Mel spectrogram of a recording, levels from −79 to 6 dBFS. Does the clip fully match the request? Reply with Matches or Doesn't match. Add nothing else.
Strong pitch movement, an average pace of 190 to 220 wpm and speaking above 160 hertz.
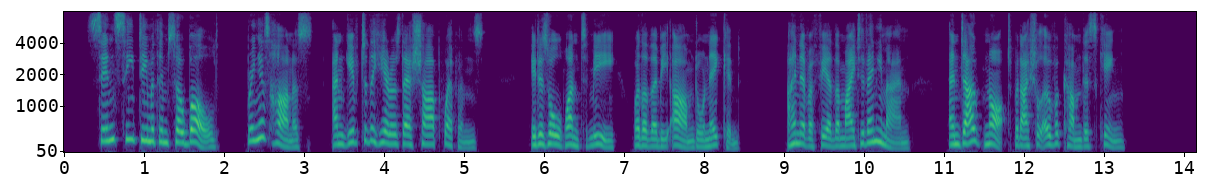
Matches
